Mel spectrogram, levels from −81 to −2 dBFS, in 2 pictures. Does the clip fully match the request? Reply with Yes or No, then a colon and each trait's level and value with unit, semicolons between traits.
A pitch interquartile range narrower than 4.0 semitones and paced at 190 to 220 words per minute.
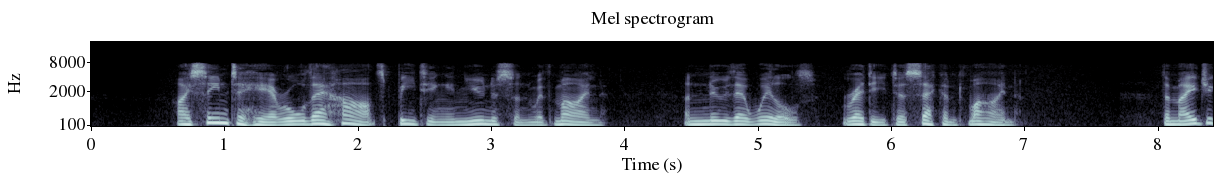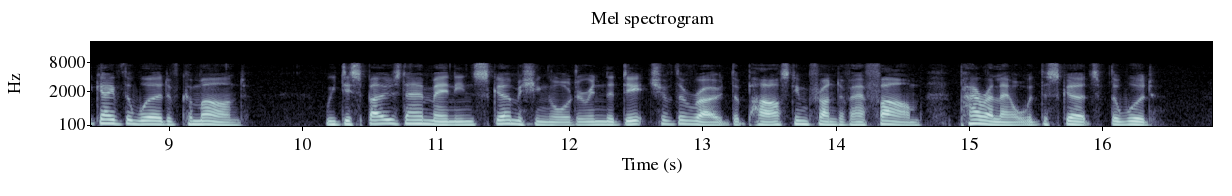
Yes: average, 3.4 semitones; average, 195 wpm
